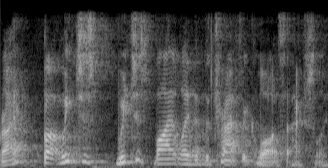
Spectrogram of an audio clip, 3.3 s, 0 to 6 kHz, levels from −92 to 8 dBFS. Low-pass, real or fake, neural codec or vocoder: 5.4 kHz; fake; codec, 16 kHz, 16 kbps, FunCodec, trained on LibriTTS, 50 frames a second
